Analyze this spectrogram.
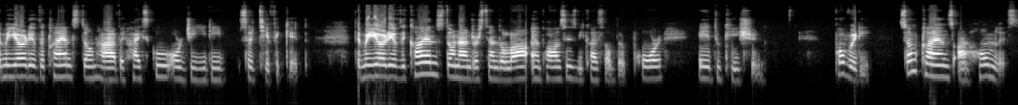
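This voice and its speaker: A woman with a Spanish accent and a bright, sharp tone, medium pitch, moderate pace, fairly even intonation. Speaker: university student intern. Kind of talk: class presentation.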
